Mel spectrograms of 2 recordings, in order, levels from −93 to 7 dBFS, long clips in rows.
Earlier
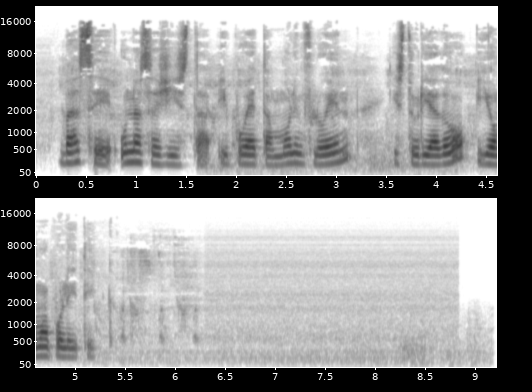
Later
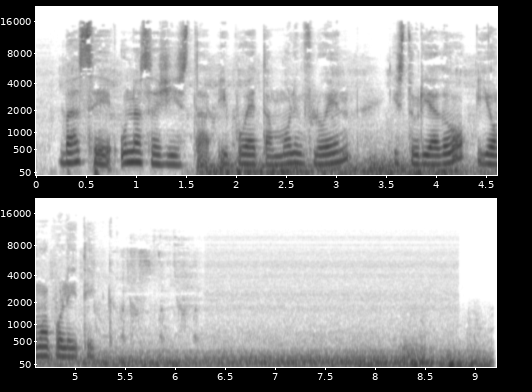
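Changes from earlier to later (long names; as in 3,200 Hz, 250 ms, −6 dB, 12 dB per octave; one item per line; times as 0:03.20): speech −6.5 dB
master: remove high-pass filter 570 Hz 12 dB per octave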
